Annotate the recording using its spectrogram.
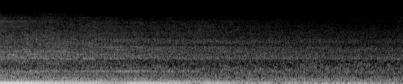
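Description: A bus engine rumbles close by as the bus pulls away.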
